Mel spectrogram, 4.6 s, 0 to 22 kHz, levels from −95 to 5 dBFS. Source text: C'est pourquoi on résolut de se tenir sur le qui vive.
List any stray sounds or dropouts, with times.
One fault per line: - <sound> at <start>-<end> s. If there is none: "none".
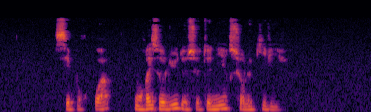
none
